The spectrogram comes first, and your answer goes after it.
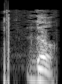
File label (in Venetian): "dho", Veneto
